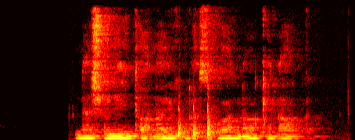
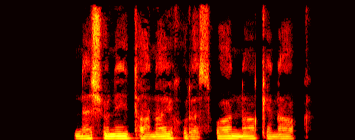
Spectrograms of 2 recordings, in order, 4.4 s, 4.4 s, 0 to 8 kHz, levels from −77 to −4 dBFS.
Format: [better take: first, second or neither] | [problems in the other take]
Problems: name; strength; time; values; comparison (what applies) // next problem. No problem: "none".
second | background sound (Knock / Wood); 8 dB below the speech // room echo; dies away in 1 s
